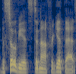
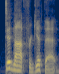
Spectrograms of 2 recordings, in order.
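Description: First: Said in the usual way. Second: Loud, punchy "did not forget that", hitting "did" hard; emphatic stress. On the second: Real, not acted. Telling a friend Russia never forgot, with heavy stress on "did". Russia remembering German atrocities.

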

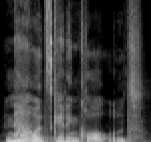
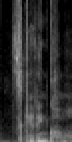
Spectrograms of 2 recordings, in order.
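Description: First: Said in the usual way. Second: Breathy whispered aside, much softer. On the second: Shown as a demonstration. Repeating the cold-dinner line as a whisper. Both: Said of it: "repeats it whispered".

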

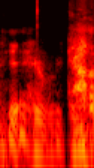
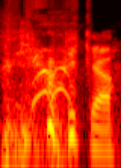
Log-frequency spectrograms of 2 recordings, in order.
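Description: First: Said in the usual way. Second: High squeaky dinosaur call; a squeaky little roar attempt; tiny squeaky trying to roar. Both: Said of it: "so it's something like this?".

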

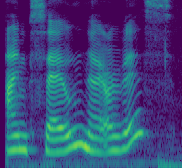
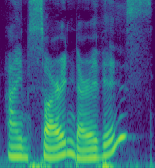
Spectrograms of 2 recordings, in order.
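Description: First: Slow, sing-song mock Swedish; nervous stretched out Swedish-style; a clumsy Swedish lilt on I'm so nervous; accidental Swedish accent. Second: Louder mock accent with a rising nervous; Swedish-ish demo. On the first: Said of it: "God, that was Swedish". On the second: Shown as a demonstration. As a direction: show how it should sound. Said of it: "that would be".

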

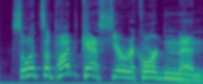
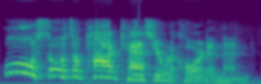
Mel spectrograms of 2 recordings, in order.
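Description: First: Understated Irish lilt; light put-on Irish accent meant as Scottish; Irish accent passed off as Scottish. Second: Loud, high, drawn-out Irish lilt; hammed-up Irish accent. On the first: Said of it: "do you want me to do an Irish accent". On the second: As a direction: put on a big, slow Irish brogue. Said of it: "I can just do Irish".

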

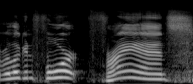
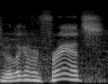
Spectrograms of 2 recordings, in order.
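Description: First: Host reveal to the teams; drawn-out host reveal. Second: Said in the usual way. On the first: Shown as a demonstration. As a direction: stretch it out slow and high like a quiz host. Game host announces the answer.

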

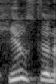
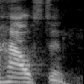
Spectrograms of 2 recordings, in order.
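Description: First: Houston with a HEW first syllable; pronounced HEW-ston. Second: Houston with a HOW first syllable; pronounced HOW-ston. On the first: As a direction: say Houston as HYOO-stən. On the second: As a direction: say Houston as HOW-stən, like house. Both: Shown as a demonstration. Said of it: "How do you say it?".

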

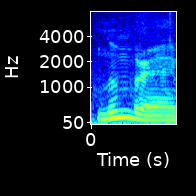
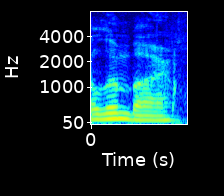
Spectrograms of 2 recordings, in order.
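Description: First: "Lumbre" said slowly in Spanish, LOOM-breh; "Lumbre" carefully corrected, ending in -breh. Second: "lumbar" said like the English back word, LUM-bar; "lumbar" read as English, ending in -bar. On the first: Shown as a demonstration. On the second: Real, not acted. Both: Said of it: "I'm sorry, it's lumbre".

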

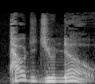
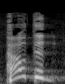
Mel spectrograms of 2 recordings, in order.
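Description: First: Said in the usual way. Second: Put-on "How did" pitched high in a phony Russian accent; cartoon Russian accent on "How did"; bad Russian accent. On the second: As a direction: slip into the fake Russian accent one last time. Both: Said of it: "that's the worst Russian accent I've ever heard".

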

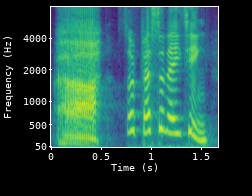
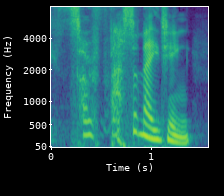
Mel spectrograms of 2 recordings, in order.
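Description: First: High, thrilled exclamation; excited. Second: Soft, slow, hushed amazement; quiet awe. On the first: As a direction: gush with delight. Excited reaction after the example. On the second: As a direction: breathe it out in wonder. Awed reaction to the case. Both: Real, not acted.

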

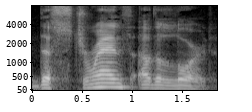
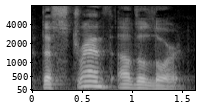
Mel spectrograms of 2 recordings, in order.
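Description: First: Slow, steady faith declaration; calm declaration. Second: Slow, softer repeat, almost to oneself; soft echo. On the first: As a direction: say it slowly, with settled trust. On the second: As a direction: let it fall away into a hushed echo. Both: Pretend. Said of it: "no, you will say".

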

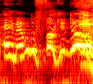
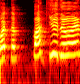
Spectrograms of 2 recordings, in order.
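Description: First: High-pitched, indignant mock yell; retold angry outburst. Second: High, broken-up comic outburst; mock Michael J. Fox. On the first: Michael J. Fox catching Larry drawing, angry shout. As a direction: blurt it out in outraged disbelief. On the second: Listener redoing Michael J. Fox's reaction, mock outburst. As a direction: exaggerate the indignant cry for laughs. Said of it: "Or more like".

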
